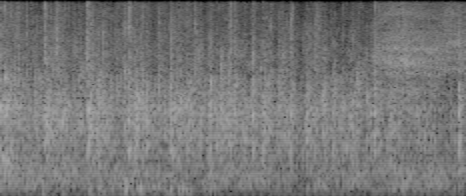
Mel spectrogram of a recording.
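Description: A church audience applauds to acclaim the Lord for a woman being honoured. The clapping is dense and steady, forming a soft, continuous wash throughout.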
